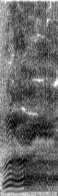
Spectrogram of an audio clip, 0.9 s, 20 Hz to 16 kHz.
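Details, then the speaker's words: A newborn son gives a loud, high-pitched, sustained first cry right after a natural birth at 41 weeks. A planned home birth moved to hospital after meconium was found in the womb, and the cord was twice around his neck. "Guys, our son was born today, finally."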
